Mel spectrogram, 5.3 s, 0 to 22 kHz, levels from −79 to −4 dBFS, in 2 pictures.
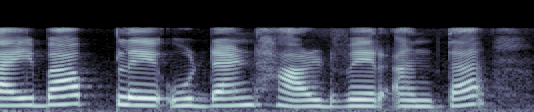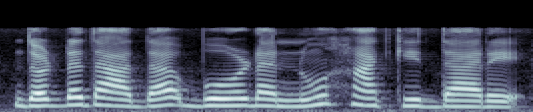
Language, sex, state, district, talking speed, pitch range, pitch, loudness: Kannada, female, Karnataka, Bidar, 90 wpm, 225-255 Hz, 245 Hz, -16 LUFS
